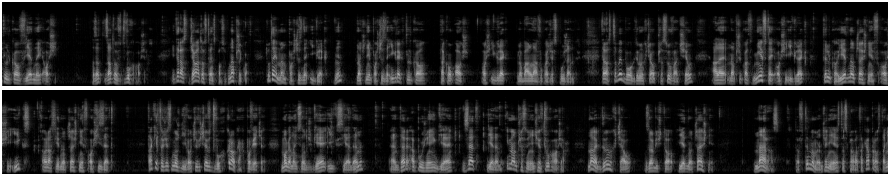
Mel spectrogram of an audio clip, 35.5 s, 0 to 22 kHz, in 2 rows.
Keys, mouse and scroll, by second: 6.0-12.3 drag, 11.7 Escape, 15.3-16.4 drag, 16.0 Escape, 16.9-18.7 drag, 18.3 Escape, 19.4-21.2 drag, 20.8 Escape, 23.8 g, 24.2 x, 24.6 `, 24.6 1, 25.2 click, 26.2 g, 26.8 z, 27.3 1, 27.7 click, 29.8-32.3 drag, 34.5 alt+g.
